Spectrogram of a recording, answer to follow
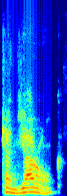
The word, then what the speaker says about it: Kandiaronk: But the first one was, as you pronounced it, Kandiaronk.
